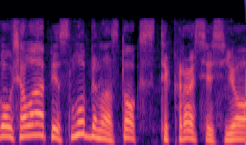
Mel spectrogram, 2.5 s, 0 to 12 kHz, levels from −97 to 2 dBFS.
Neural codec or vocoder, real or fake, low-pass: codec, 16 kHz, 4 kbps, FreqCodec, larger model; fake; 7.2 kHz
